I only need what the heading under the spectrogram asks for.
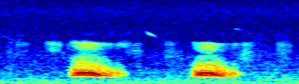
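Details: Snowy Owl of the Canadian Arctic: two short, rough barking calls about a second apart, each a coarse burst with a mid-pitched core, over a quiet background with a faint low hum.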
